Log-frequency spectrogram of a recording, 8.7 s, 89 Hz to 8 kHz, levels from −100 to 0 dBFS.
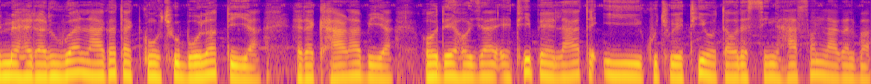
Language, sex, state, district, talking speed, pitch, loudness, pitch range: Bhojpuri, male, Bihar, Gopalganj, 145 wpm, 130 Hz, -14 LUFS, 125-140 Hz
